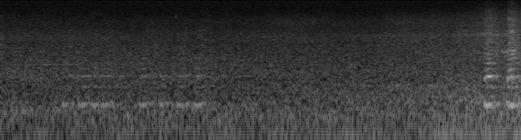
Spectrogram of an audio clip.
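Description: A train horn blows in loud, repeated blasts.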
